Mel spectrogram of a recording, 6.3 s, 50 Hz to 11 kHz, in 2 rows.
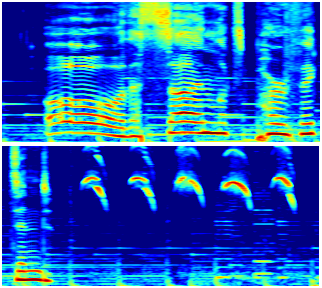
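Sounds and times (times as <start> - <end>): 
speech: 0.4 - 3.8
baby birds chirping outside: 3.9 - 6.2.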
